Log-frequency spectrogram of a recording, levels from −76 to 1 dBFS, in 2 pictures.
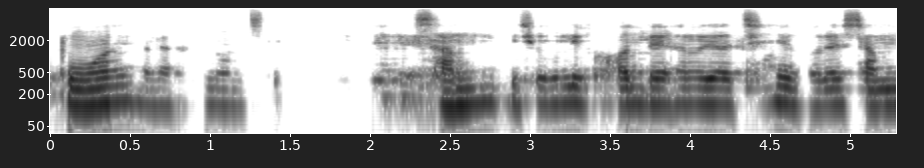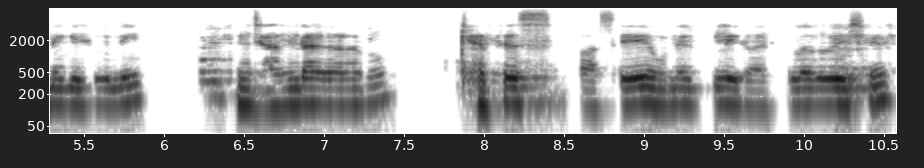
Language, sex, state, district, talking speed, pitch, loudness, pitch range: Bengali, male, West Bengal, Purulia, 95 wpm, 130 Hz, -18 LUFS, 125-140 Hz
